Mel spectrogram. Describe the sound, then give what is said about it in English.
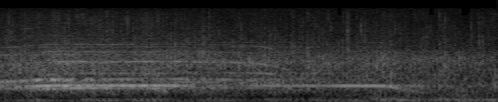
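Faint applause from a conference audience as a presenter leaves the stage, a soft, even patter of clapping with a steady sustained tone running through the first two seconds. “can we get another round of applause as you exit the stage carefully?”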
